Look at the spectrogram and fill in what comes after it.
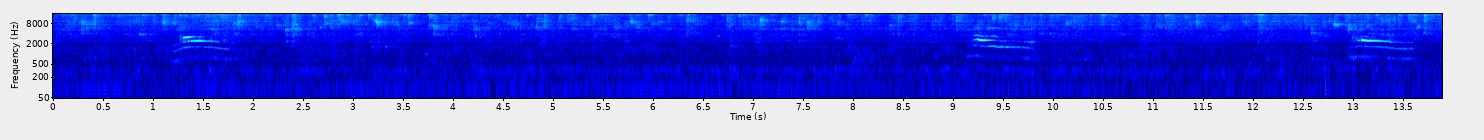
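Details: Kittens meowing to ask for food, three short high meows rising then falling, spaced several seconds apart, over steady low hum and faint running water indoors.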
